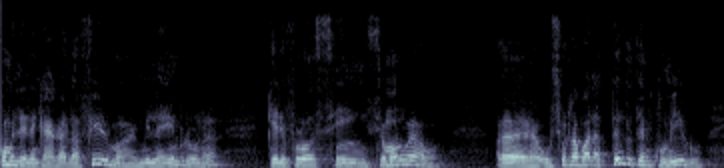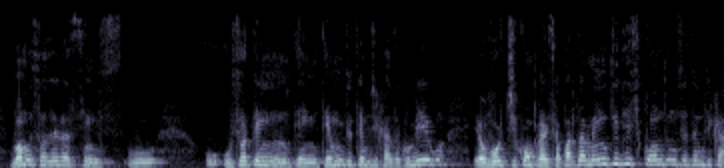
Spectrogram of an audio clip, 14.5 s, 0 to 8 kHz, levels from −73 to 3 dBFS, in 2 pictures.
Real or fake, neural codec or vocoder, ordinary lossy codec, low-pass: real; none; none; 7.2 kHz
